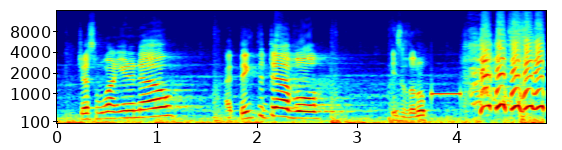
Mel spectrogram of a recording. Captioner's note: beep; laughing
